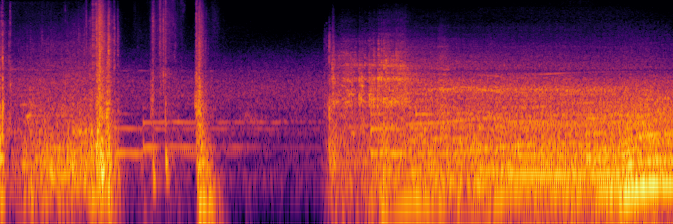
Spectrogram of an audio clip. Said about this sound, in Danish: Skal jeg lukke døren? Ja, det må du egentlig gerne.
